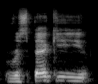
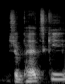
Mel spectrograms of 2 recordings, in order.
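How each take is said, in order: First: The name is said with English-style sounds. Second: The name is said with Polish-style sounds.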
